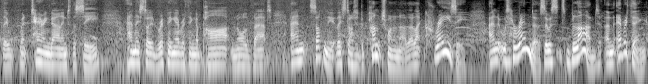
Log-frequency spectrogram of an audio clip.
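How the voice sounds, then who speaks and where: A man's voice: medium pitch, sing-song, normal speed, a bit bright, slight background noise. A man in an interview recalling production stories, telling anecdotes animatedly with chuckles. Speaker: crew member recalling the production. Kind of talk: interview recollection.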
